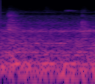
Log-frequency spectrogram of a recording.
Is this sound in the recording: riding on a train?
yes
